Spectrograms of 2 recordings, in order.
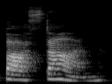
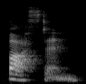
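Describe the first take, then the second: First: The second vowel is pronounced fully. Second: The second vowel is barely pronounced. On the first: The speaker calls it wrong. "so it's not Boston" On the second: The speaker calls it right. "The second O is not really pronounced"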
